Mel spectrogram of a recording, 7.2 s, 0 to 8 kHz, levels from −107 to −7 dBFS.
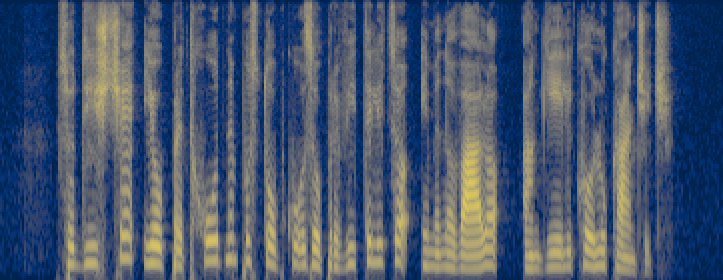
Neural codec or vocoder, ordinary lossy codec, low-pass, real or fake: none; none; none; real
